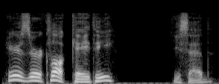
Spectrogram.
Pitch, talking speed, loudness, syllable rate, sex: 140 Hz, 165 wpm, -18 LUFS, 5.0 syllables/s, male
